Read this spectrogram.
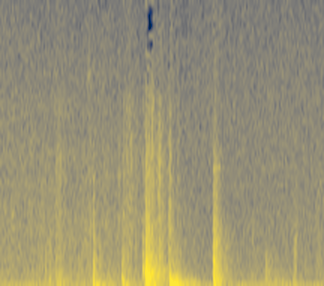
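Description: A man's footsteps thud.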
